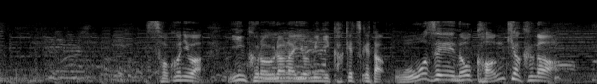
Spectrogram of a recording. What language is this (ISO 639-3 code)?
jpn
